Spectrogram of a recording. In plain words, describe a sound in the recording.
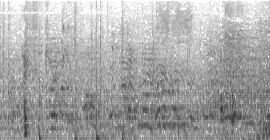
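Sneakers squeak on a basketball court.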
